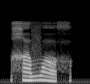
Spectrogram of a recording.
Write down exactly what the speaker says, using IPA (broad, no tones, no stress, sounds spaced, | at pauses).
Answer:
χ ʌ v ɔ x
